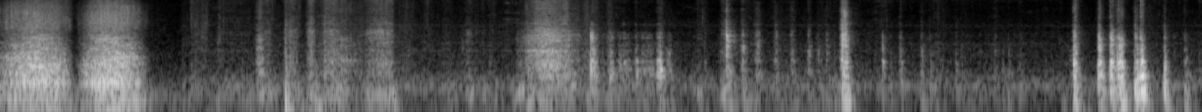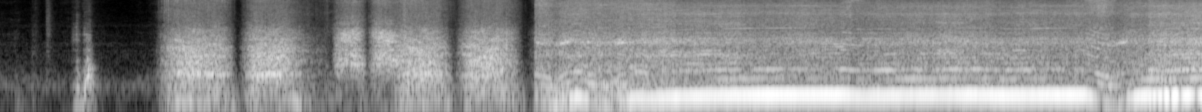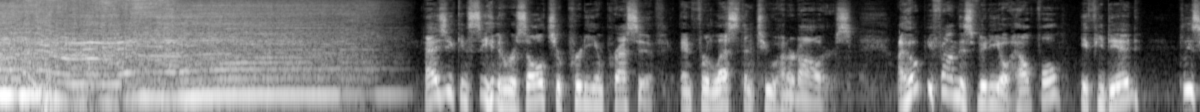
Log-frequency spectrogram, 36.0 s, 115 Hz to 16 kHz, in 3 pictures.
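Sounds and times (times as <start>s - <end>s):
router running: 16.0s - 28.2s.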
